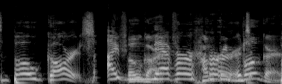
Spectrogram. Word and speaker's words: Bogart: I've never heard anybody pronounce his name in a way that rhymes with yogurt. Really? Is that not how you say his name? It's it's it's a hard a. It's bogart.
